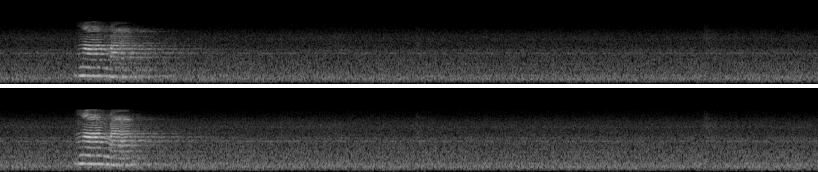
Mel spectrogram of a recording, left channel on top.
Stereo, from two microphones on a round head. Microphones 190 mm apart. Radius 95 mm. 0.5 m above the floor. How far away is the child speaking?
About 0.8 m.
